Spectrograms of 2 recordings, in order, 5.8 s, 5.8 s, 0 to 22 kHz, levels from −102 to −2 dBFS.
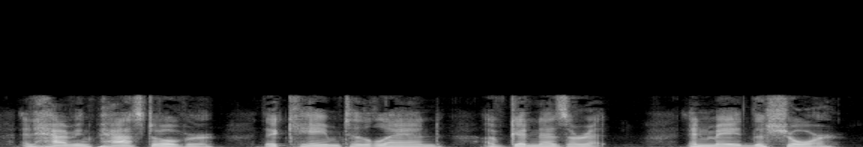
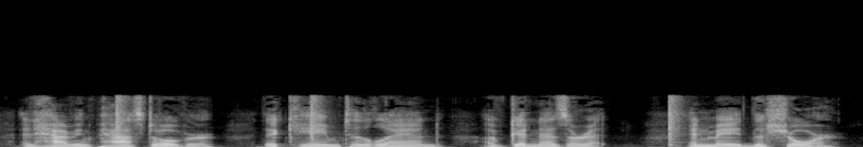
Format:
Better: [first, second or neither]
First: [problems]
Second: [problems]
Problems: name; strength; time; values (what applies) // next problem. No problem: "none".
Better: first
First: none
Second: background sound (Snare drum); 11 dB below the speech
